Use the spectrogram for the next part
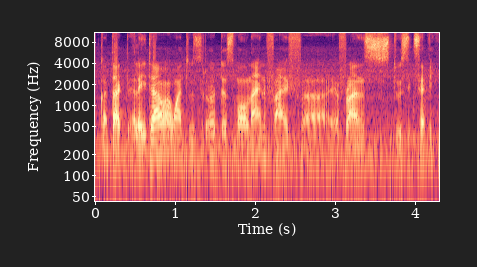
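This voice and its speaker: A man on a cockpit headset mic reads back radio clearances and calls out a checklist in short, clipped aviation phrases. His voice sits in the middle of the male range. A steady hum of engines and fans fills the background. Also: mid-range voice, brisk. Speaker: flight sim streamer. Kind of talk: pilot radio readbacks and checklist callouts.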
